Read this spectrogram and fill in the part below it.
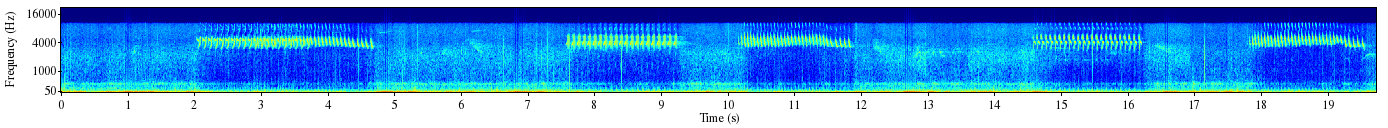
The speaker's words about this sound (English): orange-crowned warbler.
